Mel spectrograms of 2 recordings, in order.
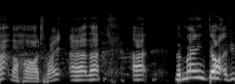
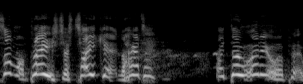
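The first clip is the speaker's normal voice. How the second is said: mock crying, tearful voice, very high pitch; 10 semitones higher than usual. Retelling offering it out to people: imitating own past crying plea. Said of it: "why are you crying?".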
